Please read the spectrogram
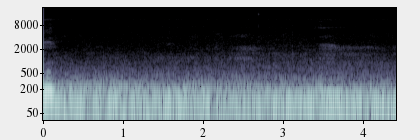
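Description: Steady low road and tyre rumble inside the cabin of a 2023 VW ID.4 electric SUV driving slowly, with no engine note.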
